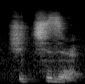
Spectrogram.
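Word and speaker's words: Szczyrk: Shizurk? Shizurk. How do you say it, really? Shizurk. Shizurk. SZ is sh. CZ is chiz. YRK is irk. Chizurk.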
